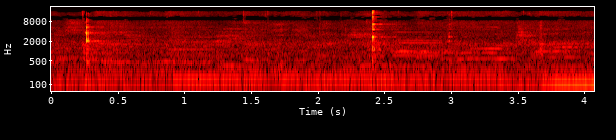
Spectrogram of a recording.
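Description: A metal spoon clinking against a ceramic bowl while scooping fried rice: two sharp clinks, one near the start and one a little past halfway.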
